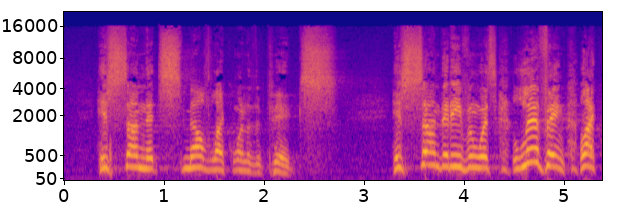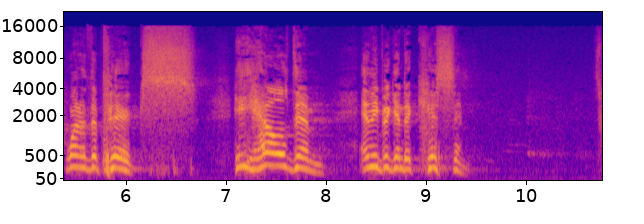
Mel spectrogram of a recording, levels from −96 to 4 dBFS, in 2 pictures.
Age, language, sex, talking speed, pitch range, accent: 50-69, English, male, 165 wpm, 155-210 Hz, American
